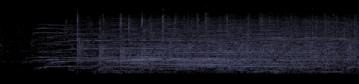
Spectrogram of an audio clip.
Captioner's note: graduates cheering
